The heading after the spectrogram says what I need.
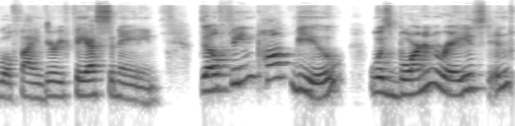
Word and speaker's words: Pontvieux: And today we have a marvelous guest, Delphine Pontvieux. Did I pronounce that correctly? Yes, fantastic. I've heard every pronunciation, so it's good. Yeah. Pontvieux is the way. Delphine Pontvieux.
